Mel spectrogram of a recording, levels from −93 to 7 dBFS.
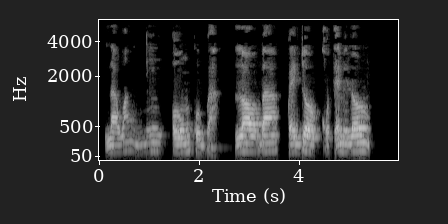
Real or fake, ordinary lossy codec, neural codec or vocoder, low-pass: real; MP3, 24 kbps; none; 5.4 kHz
